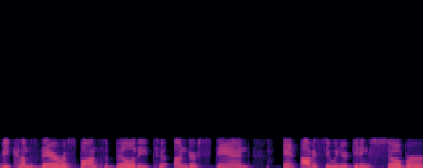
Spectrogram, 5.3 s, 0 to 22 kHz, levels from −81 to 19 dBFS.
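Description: From start to finish the speech passes through a Bluetooth CVSD headset codec, the narrowband link used by headsets. It codes each sample as a single up-or-down bit with an adapting step, which fits a 64 kbit/s stream. Nothing above 3.8 kHz survives, so the voice sounds boxed-in and dull. The codec damage is plainly audible: s sounds turn scratchy, loud bright moments distort where the step can't keep pace, and a granular hiss sits underneath. A spectrogram shows a flat ceiling near 3.8 kHz with a grainy noise floor below it.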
